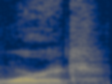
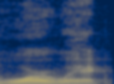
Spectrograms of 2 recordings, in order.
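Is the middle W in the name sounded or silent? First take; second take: silent; sounded. First: The middle W is silent. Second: The middle W is clearly pronounced. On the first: This is how the person himself says the name. "but he pronounces it Warwick" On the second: This is how the name is written. "my friend's name is spelled Warwick"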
